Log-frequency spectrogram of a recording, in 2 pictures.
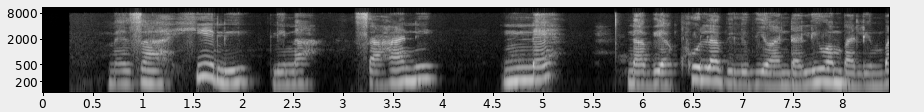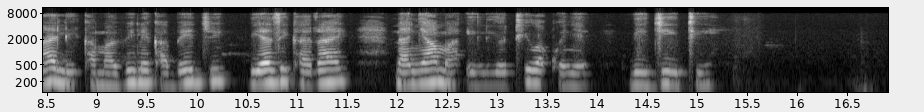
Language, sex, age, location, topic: Swahili, female, 18-24, Mombasa, agriculture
